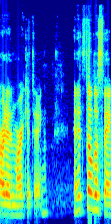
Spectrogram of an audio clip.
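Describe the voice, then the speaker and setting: With a French Canadian accent, a woman speaks at a medium pitch with fairly even intonation. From Quebec, Canada. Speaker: executive producer in show production. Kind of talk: interview. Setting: interview booth at a trade fair.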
